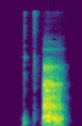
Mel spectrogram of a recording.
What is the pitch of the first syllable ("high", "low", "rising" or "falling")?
falling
